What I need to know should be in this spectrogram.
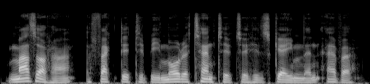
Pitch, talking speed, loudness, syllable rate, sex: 110 Hz, 180 wpm, -20 LUFS, 5.7 syllables/s, male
